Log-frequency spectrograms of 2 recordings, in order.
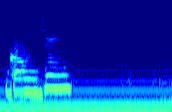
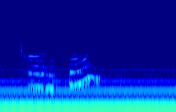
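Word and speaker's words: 公斤: Aí, Gongjin. Tudo no primeiro tom. Gongjin.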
